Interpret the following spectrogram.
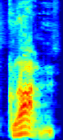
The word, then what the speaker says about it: Groton: It's Groton. Groton. Just imagine it being pronounced with an Australian accent.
